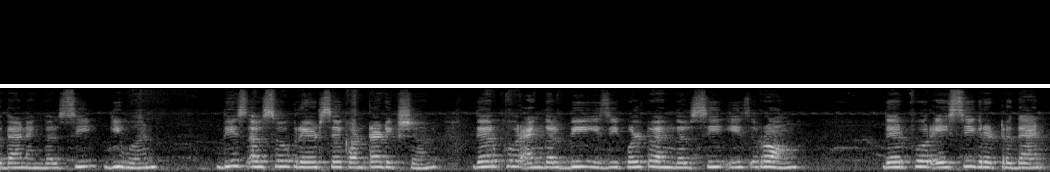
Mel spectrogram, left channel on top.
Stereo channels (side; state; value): left; silent; digital silence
